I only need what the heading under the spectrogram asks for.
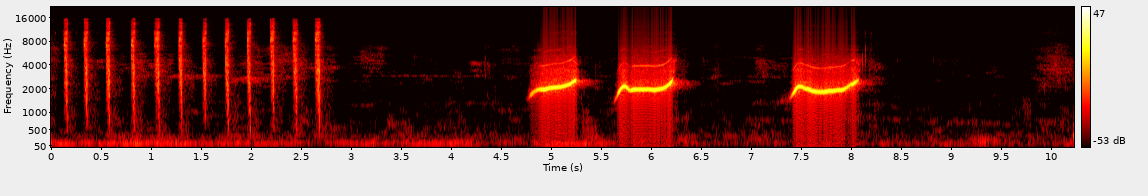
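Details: An angry pet parrot: a rapid train of crisp clicking taps followed by three loud, grating squawks, each rising and slightly arched, spaced roughly a second apart in a quiet room.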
